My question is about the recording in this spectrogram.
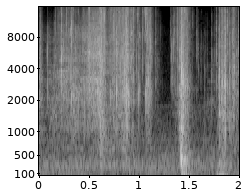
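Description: Plastic wrapper of a sealed pack of peanut butter sandwich crackers crinkling as it is handled and turned over, with one sharper crackle about one and a half seconds in.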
